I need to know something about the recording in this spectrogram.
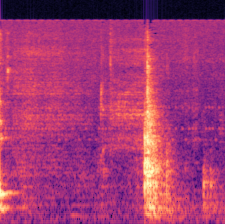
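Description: A stainless steel pot set back down on the stove burner after being turned: a faint click, then one short, loud metallic clunk about one and a half seconds in.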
